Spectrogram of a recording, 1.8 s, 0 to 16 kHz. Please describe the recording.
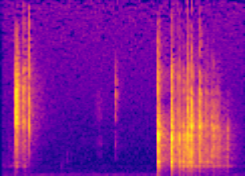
Two-D6 Table2
Two D6 rolling on a table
